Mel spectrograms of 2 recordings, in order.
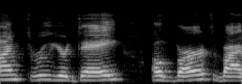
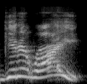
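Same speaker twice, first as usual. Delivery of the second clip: higher, louder scold at midwives; 9 semitones higher, 4 dB louder than usual. Real, not acted. Scolding midwives about birth times, higher and louder. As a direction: snap it like a warning.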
